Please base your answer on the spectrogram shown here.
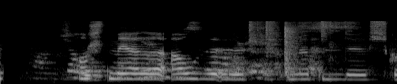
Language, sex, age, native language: Icelandic, male, 8, Icelandic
